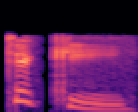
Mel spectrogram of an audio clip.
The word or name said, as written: Tychy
